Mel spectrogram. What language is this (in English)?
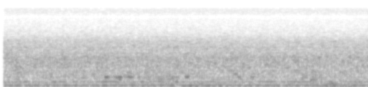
Kinyarwanda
